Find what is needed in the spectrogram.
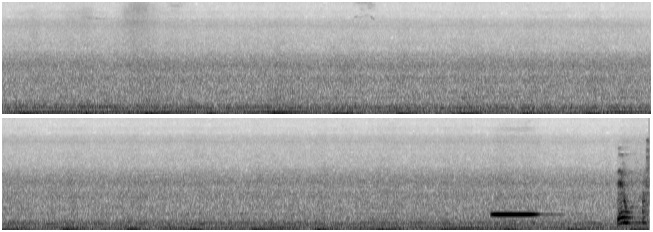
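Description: Low background hum that pulses about twice a second, with a single short, steady beep about a second and a half before the end.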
